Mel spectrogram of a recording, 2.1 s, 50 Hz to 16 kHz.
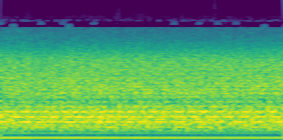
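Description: Steady radio static hiss with a low hum underneath, from a receiver tuned to a NOAA Weather Radio broadcast on 162.550 MHz during dead air between recorded messages.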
